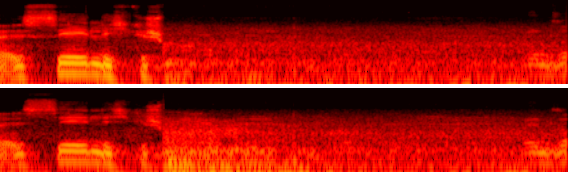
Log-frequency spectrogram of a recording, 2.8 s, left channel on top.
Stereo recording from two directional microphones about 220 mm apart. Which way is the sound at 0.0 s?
40° left (ahead or behind).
